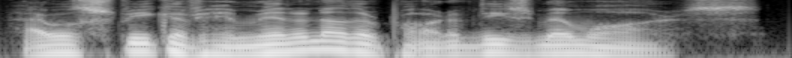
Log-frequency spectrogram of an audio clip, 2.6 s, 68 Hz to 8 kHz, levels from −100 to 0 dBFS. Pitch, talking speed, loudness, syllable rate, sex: 95 Hz, 250 wpm, -17 LUFS, 6.2 syllables/s, male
